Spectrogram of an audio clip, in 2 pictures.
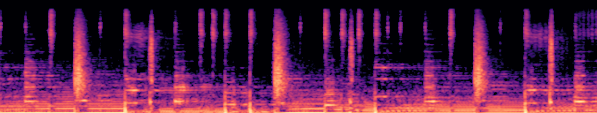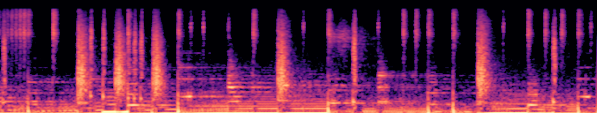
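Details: Loud electronic music with heavy bass and pounding drum beats, and no animal sounds.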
